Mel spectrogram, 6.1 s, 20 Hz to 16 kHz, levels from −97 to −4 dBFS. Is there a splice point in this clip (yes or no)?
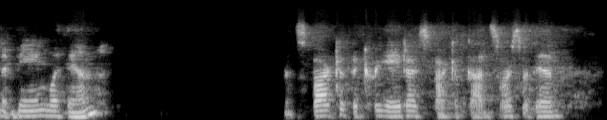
no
